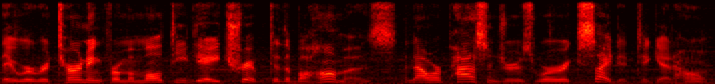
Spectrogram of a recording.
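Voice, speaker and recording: A man narrating a scripted documentary in a lively storytelling way with dry asides. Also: on the high side, fairly quick. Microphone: voice-over, studio mic. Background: soft background music.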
